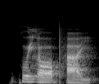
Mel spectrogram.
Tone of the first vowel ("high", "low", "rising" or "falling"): high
